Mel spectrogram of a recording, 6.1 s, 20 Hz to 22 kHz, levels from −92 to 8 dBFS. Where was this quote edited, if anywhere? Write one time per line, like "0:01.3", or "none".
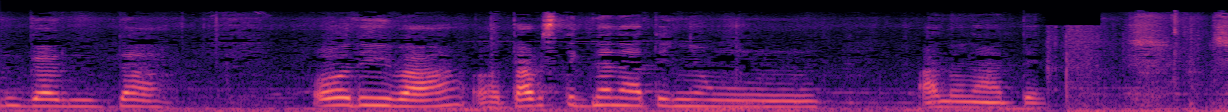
0:05.2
